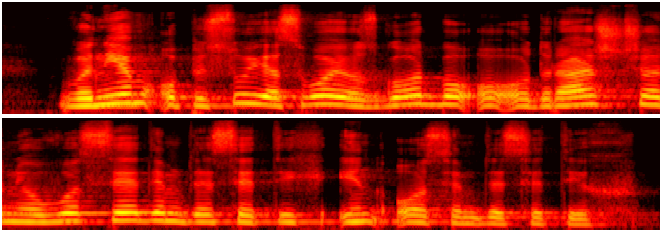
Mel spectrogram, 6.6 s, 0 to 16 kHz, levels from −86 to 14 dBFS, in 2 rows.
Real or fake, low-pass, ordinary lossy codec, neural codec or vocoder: real; 14.4 kHz; none; none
